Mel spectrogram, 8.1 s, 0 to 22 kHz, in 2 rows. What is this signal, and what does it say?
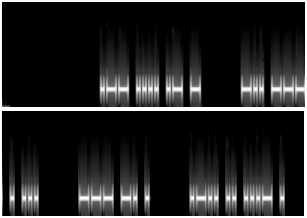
Morse code, heard as a keyed tone, about 32 wpm, 700 Hz. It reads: WHAT DOES ONE LIVE
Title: 2x Word-Spacing - Sentences from Top 200 Words - 30wpm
